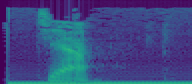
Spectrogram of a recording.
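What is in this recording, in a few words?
"tsia~2", Teochew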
